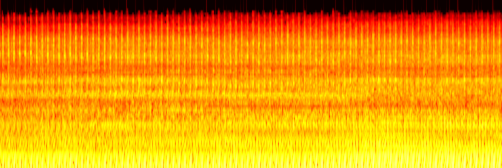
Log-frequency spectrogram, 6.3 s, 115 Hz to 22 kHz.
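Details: PowerFlow+ pressure washer, Briggs & Stratton 190cc, after carburetor cleaning of clogged jet and dried gas from over a year sitting: steady even low thrum, quick regular beat, no misses or surging; clean healthy idle.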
